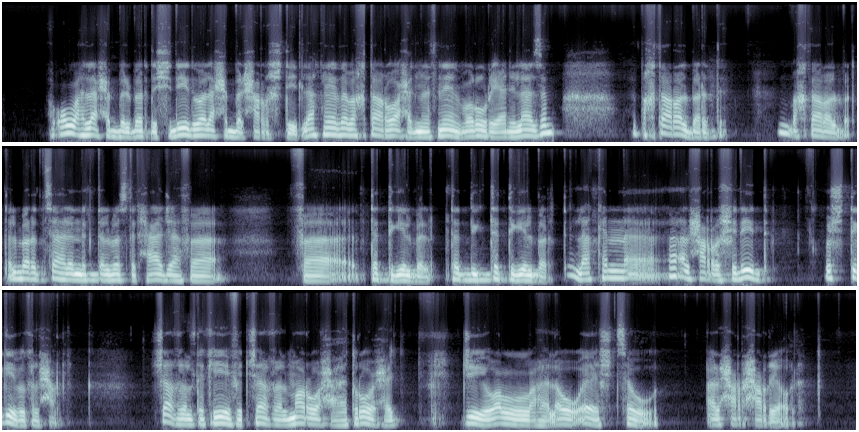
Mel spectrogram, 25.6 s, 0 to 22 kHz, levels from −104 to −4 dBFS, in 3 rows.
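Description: The speech has a breathy, grainy edge throughout, with the upper spectrum hissy. The cause is likely Bluetooth LC3 compression working at a low rate, one that fits about 32 kbps in 10 ms frames, where noise fills zeroed high bands and there is nothing above about 20.1 kHz.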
